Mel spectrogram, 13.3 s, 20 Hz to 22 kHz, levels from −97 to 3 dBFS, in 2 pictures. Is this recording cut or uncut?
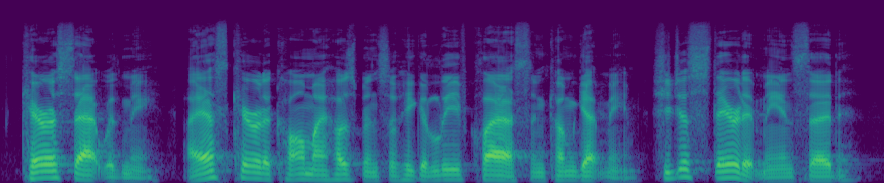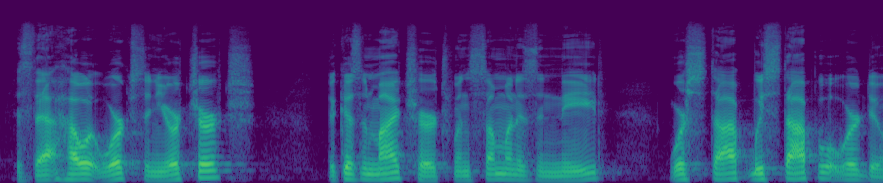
cut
